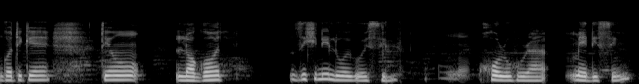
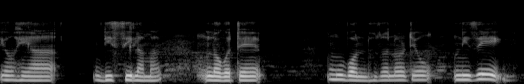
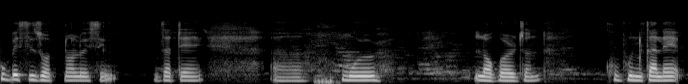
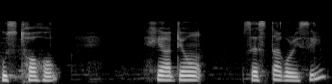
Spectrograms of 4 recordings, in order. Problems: none marked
